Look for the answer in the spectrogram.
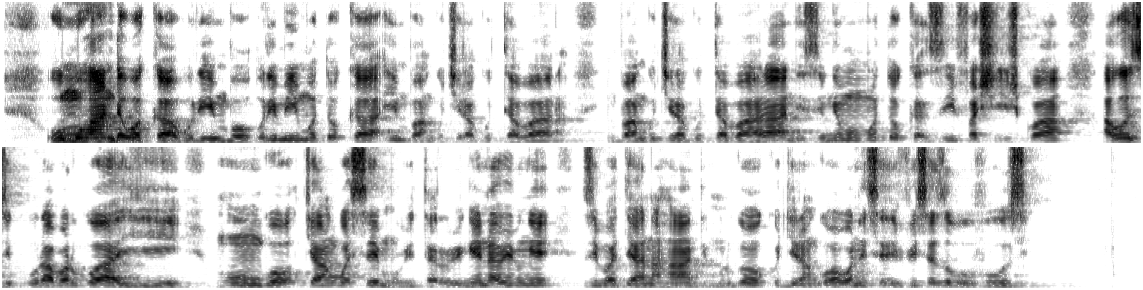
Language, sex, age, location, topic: Kinyarwanda, male, 25-35, Huye, health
